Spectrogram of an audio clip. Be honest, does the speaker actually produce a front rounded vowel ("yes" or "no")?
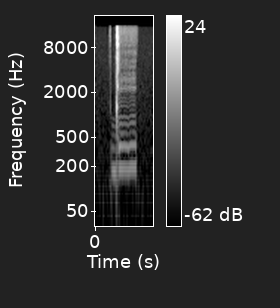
no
